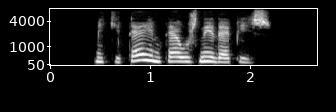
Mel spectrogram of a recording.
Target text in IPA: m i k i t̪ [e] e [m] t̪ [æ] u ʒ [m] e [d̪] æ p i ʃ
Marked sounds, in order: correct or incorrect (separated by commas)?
incorrect, correct, correct, incorrect, correct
